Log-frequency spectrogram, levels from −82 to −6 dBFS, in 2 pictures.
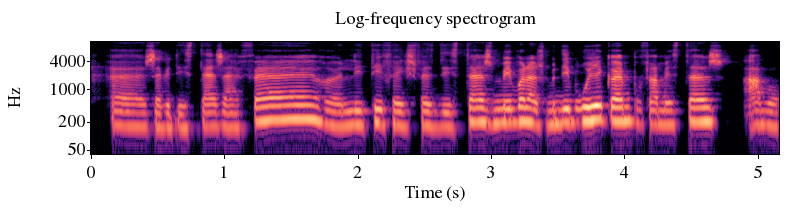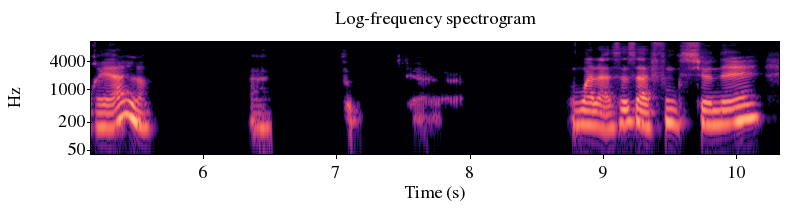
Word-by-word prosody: heu, 165 -2 -3
j'avais 155 -1 0
des 150 -1 -8
stages 160 +2 -2
à 155 0 -4
faire. 220 0 +1
L'été, 175 +2 -3
il - - -6
fallait 170 -3 -3
que - - -2
je - - -3
fasse 165 -1 -3
des 160 0 -6
stages, 200 +4 0
mais 195 0 +2
voilà, 205 -2 +4
je 175 - -8
me - - -2
débrouillais 210 +4 +6
quand 215 - +4
même 210 0 +6
pour 190 - -12
faire 180 - -1
mes 175 0 -3
stages 205 +3 +2 0.2
à - - +1
Montréal, 165 - -2 0.8
heu, - - -14 0.7
donc, - - -14 0.4
heu, - - -17 1.1
voilà, 175 -5 -2
ça, 185 +3 -3
ça 180 -5 0
fonctionnait 185 +6 -2
180 Hz, 200 wpm, -23 LUFS, 165-205 Hz, 1.1 s, débrouillais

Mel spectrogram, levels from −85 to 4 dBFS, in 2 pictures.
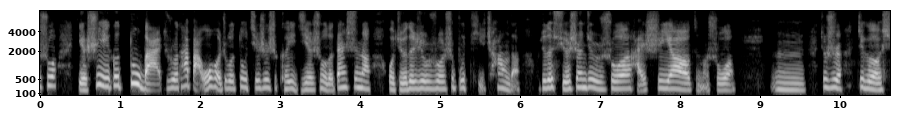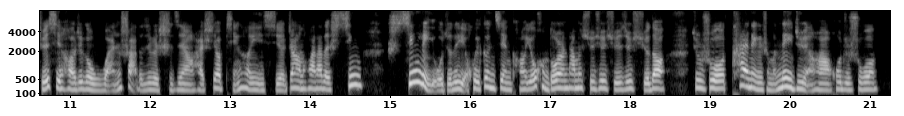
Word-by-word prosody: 说 300 -1 +1 0.2
也 180 - +3
是 330 - 0
一 275 - +3
个 300 +2 +2
度 365 -3 +7
吧， 175 - +4
就 - - -27
是 225 - -10
说 240 - +2
他 285 +5 0
把 - - +1
握 - - +3
好 - - +1
这 225 - -8
个 220 - -1
度 255 +3 -3
其 230 +1 -5
实 245 +1 -2
是 235 - -11
可 210 - -6
以 215 -2 -2
接 185 +2 -3
受 200 +2 -4
的， 175 - -1
但 240 +6 +1
是 255 +1 -6
呢， 220 -3 +1 0.2
我 195 - 0
觉 185 0 0
得 215 +1 +2
就 220 0 +1
是 215 - -5
说 215 -1 0
是 255 - -8
不 235 0 -3
提 - - -17
倡 225 -1 -5
的， - - -2 0.3
我 - - -37
觉 225 - -2
得 240 - +5
学 205 -4 -1
生 250 +3 0
就 250 -1 +1
是 205 - -4
说 215 +1 +2
还 165 -7 -4
是 225 +4 -6
要 210 -4 +6
怎 - - -15
么 - - -11
说， 180 0 -3 0.5
嗯， 185 -2 -4 0.2
就 260 - -4
是 240 -2 +1 0.2
这 260 - -3
个 200 -5 +4
学 205 +3 +1
习 230 -4 0
和 215 -3 +1
这 205 - -1
个 195 -2 +3
玩 170 +4 -3
耍 - - -3
的 170 - -8
这 190 +2 -4
个 180 - 0
时 175 0 -10
间 185 -1 -2
啊， 170 - -5
还 175 -1 -4
是 180 - -12
要 225 - +5
平 205 +2 -7
衡 220 - -1
一 180 -2 -3
些。 175 0 -5
这 240 - -1
样 230 - +1
的 - - -3
话 215 -1 0
他 220 - +2
的 195 - +2
心 310 +11 -1 0.4
心 395 +2 +3
理 330 - +4
我 170 - 0
觉 175 +1 -3
得 205 - +2
也 200 - +1
会 220 -3 0
更 255 0 +2
健 215 -2 -2
康， 200 +2 -4
有 220 - +3
很 270 -4 -2
多 220 +4 +5
人 230 - +2
他 230 - 0
们 235 - +1
学， 215 0 -5
学， 225 +1 0
学 195 -2 -3
就 215 +2 -1
学 185 -3 -3
到 220 -1 +6 0.3
就 240 - -2
是 - - -3
说 225 -1 +5
太 295 -2 +6
那 245 -3 +2
个 195 - 0
什 190 - -8
么 175 - -5
内 260 +3 +5
卷 205 -2 -2
哈， 185 -2 +1
或 205 +3 -4
者 190 -2 -3
说， 195 +1 -2
215 Hz, 340 characters per minute, -22 LUFS, 190-235 Hz, 0.5 s, 度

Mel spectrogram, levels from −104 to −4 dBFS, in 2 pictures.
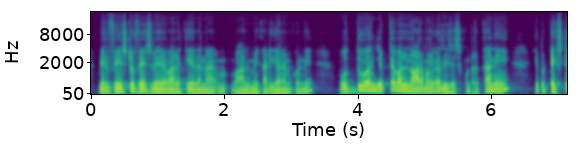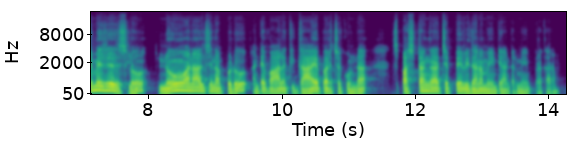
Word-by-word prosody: మీరు 115 -1 +1
face 115 0 +1
to 130 - +5
face 120 -1 +1
వేరే 110 0 +2
వాళ్ళకి 105 +1 -2
ఏదన్నా 100 -1 -2 0.4
వాళ్ళు 100 0 -3
మీకు 100 0 -6
అడిగారనుకోండి 100 +1 -5 0.5
వద్దు 130 +7 -1
అని 145 -2 +1
చెప్తే 170 +6 0
వాళ్ళు 135 -2 +3
నార్మల్‍గా 120 +1 +1
తీసేసుకుంటారు. 95 -2 -7
కానీ 135 -2 +2 0.5
ఇప్పుడు 130 - -6
టెక్స్ట్ 125 +5 +1
మెసేజెస్‍లో 130 -10 +3 0.4
నో 125 - +5 0.2
అనాల్సినప్పుడు 125 -5 +1 0.2
అంటే 110 +2 -2
వాళ్ళకి 110 0 -1
గాయపరచకుండా 110 -1 +1 0.5
స్పష్టంగా 125 +2 +2 0.2
చెప్పే 115 +2 0
విధానం 105 0 +1
ఏంటి 95 +1 -5
అంటారు 90 +4 -10
మీ 95 - -7 0.2
ప్రకారం? 90 +1 -13
110 Hz, 135 wpm, -21 LUFS, 100-125 Hz, 0.5 s, to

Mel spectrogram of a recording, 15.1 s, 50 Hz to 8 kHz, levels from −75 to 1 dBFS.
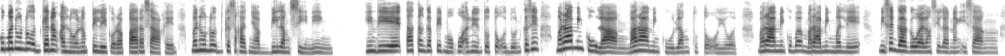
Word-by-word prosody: Kung 330 0 -2
manonood 325 -5 +1
ka 280 - +7
ng 280 -1 +4
ano, 220 -2 -2
ng 220 +1 -5
pelikula 215 -5 -2
para 205 +3 +2
sa’kin, 180 -4 -1 0.2
manonood 265 -3 -2
ka 250 - -3
sa 245 0 -3
kaniya 210 -4 -3
bilang 215 +3 -3
sining. 185 -2 -4 0.5
Hindi 245 0 +4
tatanggapin 260 -2 -2
mo 210 - -8
kung 235 +3 -7
ano 225 0 -4
yung 225 -1 -5
totoo 215 -2 -7
dun. 210 +1 -12
Kasi 300 +5 0 0.3
maraming 365 +3 +6
kulang, 200 - +2
maraming 245 +1 +4
kulang, 200 +1 -9
totoo 195 -4 -15
‘yon. 175 0 -13 0.3
Maraming 250 +1 +5
kumbaga, 250 0 -7
maraming 225 +1 -1
mali. 215 -1 -4 0.3
Minsan 255 +6 +1
gagawa 235 -4 +3
lang 220 0 -2
sila 220 -2 -5
ng 205 0 -8
isang, 195 -2 -6
225 Hz, 160 wpm, -21 LUFS, 205-250 Hz, 0.5 s, ka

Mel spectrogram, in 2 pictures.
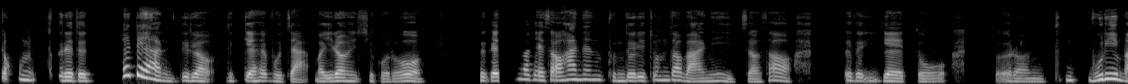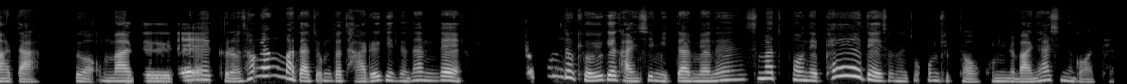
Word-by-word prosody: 쪼끔 210 -4 0 0.2
그래도 175 -3 +4 0.3
'최대한 305 - +6
느려 165 -3 +2
늦게 160 0 +1
해 165 - +1
보자.' 140 -7 -3
막 145 - -1
이런 155 +1 +3
식으로 140 0 -1 0.5
그렇게 175 -1 +4 0.2
생각해서 215 -6 +1
하는 220 0 +1
분들이 170 0 0
좀 195 +3 -3
더 195 -1 +1
많이 145 +3 -1
있어서 130 +6 -3 0.5
그래서 170 -1 -2
이게 155 -2 0
또 135 0 -5 0.5
그런 140 -2 -5
부 195 -3 -5
무리마다 155 - +3 0.3
그 145 -3 -2
엄마들의 150 +5 +1
그런 145 -4 -2
성향마다 345 - +2
좀 165 +2 -6
더 155 -1 -1
다르기는 160 +2 -3
한데 185 -2 +2 0.9
쪼끔 390 -2 -7
더 320 -2 +2
교육에 205 -1 +3
관심이 155 0 -2
있다면은 155 +9 0
스마트폰의 225 -8 -1
폐해에 385 +1 +4
대해서는 170 - 0
쪼끔씩 170 0 -10
더 130 -4 -6
고민을 145 -1 -5
많이 130 +2 0
하시는 195 -4 -3
것 125 - -9
같아요. 125 +2 -14
165 Hz, 300 characters per minute, -24 LUFS, 145-200 Hz, 0.9 s, 최대한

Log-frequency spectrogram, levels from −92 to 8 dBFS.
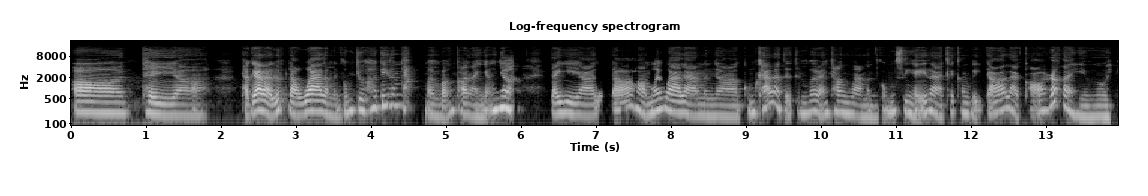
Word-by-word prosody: Ờ, 200 -1 +5 0.2
thì, 185 -3 0
ờ, 175 -1 -4 0.5
thật - - 0
ra 245 - +12
là - - +6
lúc 220 +8 0
đầu 180 - +4
qua 225 +1 +7
là 200 - -1
mình 175 -2 -9
cũng 230 +5 -4
chưa 250 0 -1
hối 265 +5 -2
tiếc 320 +1 -1
lắm 335 0 -6
nha, 330 - -5 0.2
mình 180 -2 -5
vẫn 225 +6 -3
còn 185 -1 +1
là 170 -2 -6
nhởn 250 +9 0
nhơ. 290 +1 +7 0.6
Tại 195 - 0
vì, 200 -2 -1
à, 175 -1 -2
lúc - - -9
đó 330 - 0
hồi 190 - 0
mới 220 +6 0
qua 230 -5 +4
là 190 -4 -1
mình, 170 -1 -8
ờ, 165 -1 -6
cũng 205 - -7
khá 265 - 0
là 350 -7 -1
tự - - -8
tin 200 -2 -6
với 225 +2 -4
bản 200 - -4
thân 210 -3 -4
và 175 -3 -4
mình 160 - -8
cũng 220 +1 -6
suy 235 -2 -5
nghĩ 200 +1 -2
là 200 -8 -1
cái 205 - -9
công 200 -2 -5
việc 200 - -8
đó 225 +4 +1
là 250 -4 -2
có 235 - -2
rất - - +3
là - - +1
nhiều 160 -2 -6
người, 160 0 -6
200 Hz, 250 wpm, -21 LUFS, 180-230 Hz, 0.6 s, ra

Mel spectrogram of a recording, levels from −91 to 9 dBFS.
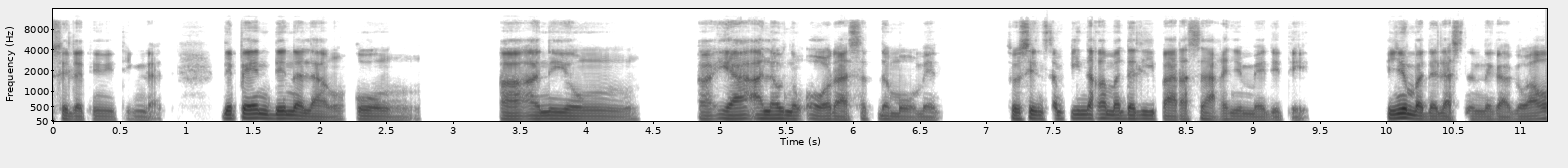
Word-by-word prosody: sila 95 -3 -2
tinitignan. 90 -1 -9 0.5
Depende 125 0 +5
na 115 -4 +4
lang 90 0 -4
kung, 90 -4 -3 0.6
ah, 100 -1 +1
ano 105 +1 +1
yung, 100 -3 +1 0.8
ah, 105 - -2
i-a-allow 115 0 +3
nung 110 -1 -1
oras 95 -2 -2
at - - -42
the 105 - -3
moment. 85 -3 -6 0.5
So, - - +1
since 115 0 0
ang 115 - -2
pinakamadali 115 -3 +1
para 90 -2 -2
sa'kin 95 -1 -4
yung 90 - -5
meditate, 85 -1 -9 0.5
'yon 135 +2 +8
yung - - +5
madalas 95 0 -2
na 95 - -7
nagagawa 90 +1 -3
100 Hz, 155 wpm, -22 LUFS, 90-115 Hz, 0.8 s, yon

